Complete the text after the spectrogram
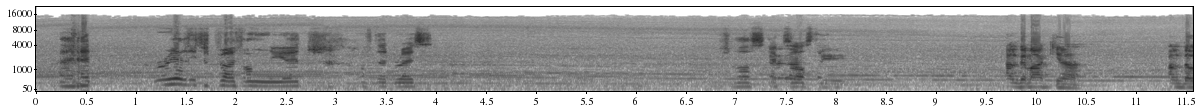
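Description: A racing car engine whines steadily at high speed.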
